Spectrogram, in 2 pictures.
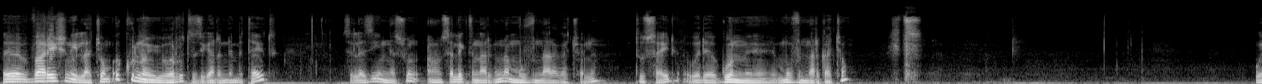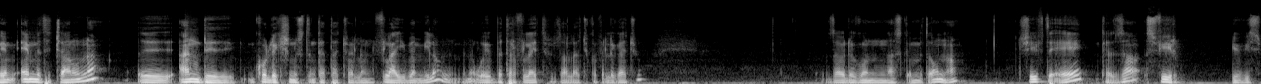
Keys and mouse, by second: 0.8 KP_8, 2.0 click, 3.3 click, 4.4 click, 4.8 click, 7.4 click, 8.6 ctrl+m, 9.9 Escape, 10.0 Escape, 10.3 Escape, 10.9 ctrl+z, 12.0 click, 13.5 click, 14.3 m, 19.8 click, 20.9 click, 22.4 shift+a, 23.4 g, 23.9 x.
